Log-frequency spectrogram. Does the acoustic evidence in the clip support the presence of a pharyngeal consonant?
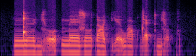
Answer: no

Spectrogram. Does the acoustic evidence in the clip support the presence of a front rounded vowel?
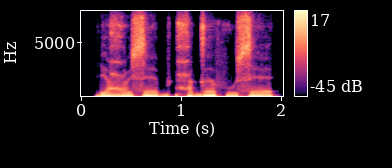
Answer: yes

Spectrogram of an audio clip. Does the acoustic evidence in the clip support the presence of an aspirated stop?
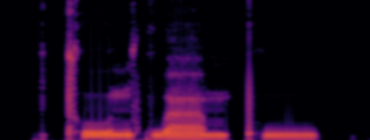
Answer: yes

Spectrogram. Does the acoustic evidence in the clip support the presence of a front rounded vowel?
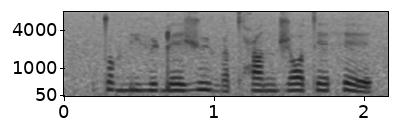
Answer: yes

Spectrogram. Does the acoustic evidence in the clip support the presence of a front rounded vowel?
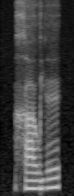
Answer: no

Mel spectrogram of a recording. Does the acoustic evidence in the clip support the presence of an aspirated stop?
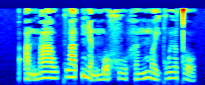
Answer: no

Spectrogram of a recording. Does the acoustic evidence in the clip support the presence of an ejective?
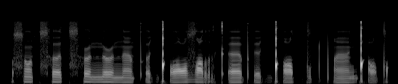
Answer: yes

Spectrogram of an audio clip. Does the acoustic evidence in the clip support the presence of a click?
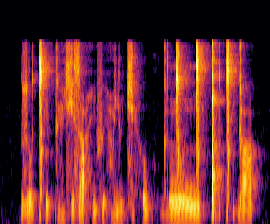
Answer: yes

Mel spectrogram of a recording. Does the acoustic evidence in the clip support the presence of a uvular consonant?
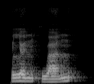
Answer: no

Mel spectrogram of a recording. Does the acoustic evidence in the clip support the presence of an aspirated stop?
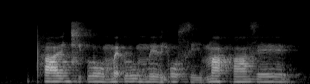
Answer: yes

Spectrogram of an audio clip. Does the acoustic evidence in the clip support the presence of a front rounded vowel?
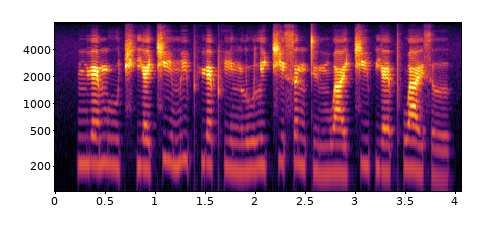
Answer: yes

